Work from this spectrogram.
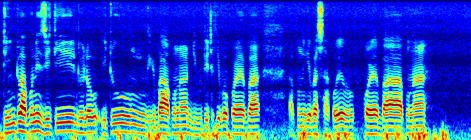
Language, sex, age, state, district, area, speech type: Assamese, male, 18-30, Assam, Lakhimpur, rural, spontaneous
